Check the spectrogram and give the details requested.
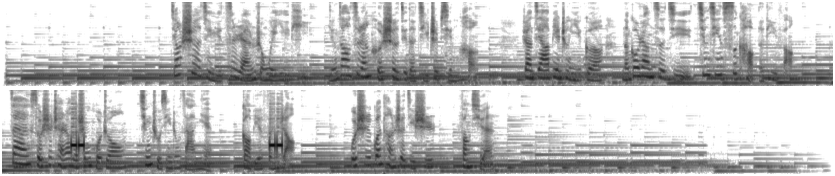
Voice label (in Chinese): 独白; 设计师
